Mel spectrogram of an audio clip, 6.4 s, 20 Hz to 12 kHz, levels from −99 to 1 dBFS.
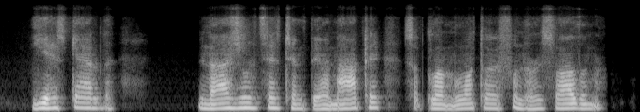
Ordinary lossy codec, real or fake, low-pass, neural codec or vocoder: Opus, 32 kbps; fake; 7.2 kHz; codec, 16 kHz, 0.5 kbps, FunCodec, trained on LibriTTS, 25 frames a second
